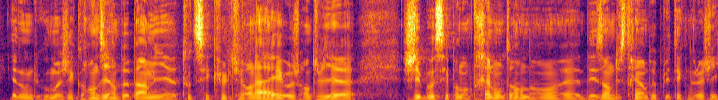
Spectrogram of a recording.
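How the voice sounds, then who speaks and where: In a very clean recording with a silent background, a man speaks at a fairly quick pace with a fairly low pitch and flat, monotone intonation. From France, Beaujolais (Villefranche). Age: 20s. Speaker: aspiring restaurant owner. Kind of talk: casual interview. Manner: hesitant, many fillers.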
